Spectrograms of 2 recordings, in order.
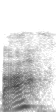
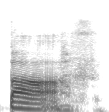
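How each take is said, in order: First: It is said in a northern English accent. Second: It is said in a southern English accent. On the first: "people from the north, which is me, obviously, um, we say bath like that" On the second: "people from the south of England say bath"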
